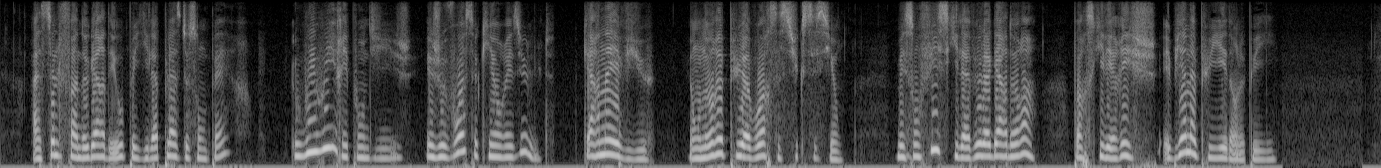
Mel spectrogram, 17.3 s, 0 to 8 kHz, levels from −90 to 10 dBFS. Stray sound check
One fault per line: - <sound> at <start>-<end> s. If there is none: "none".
none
